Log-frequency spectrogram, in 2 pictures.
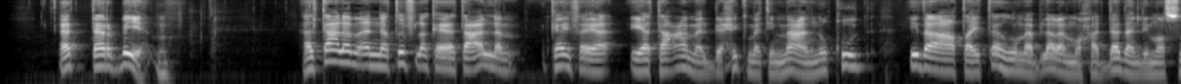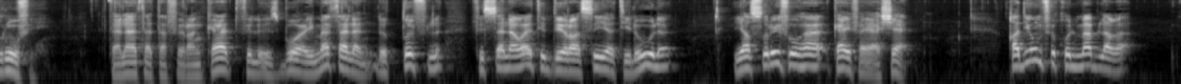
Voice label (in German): arab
